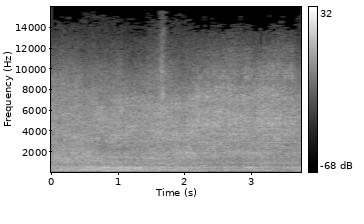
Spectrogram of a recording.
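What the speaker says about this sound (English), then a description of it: "Drag race down the back straightaway for the top spot." Race cars roaring down the back straightaway at I-35 Speedway, a loud continuous blare of several engines at full throttle, close and unbroken for the whole stretch.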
